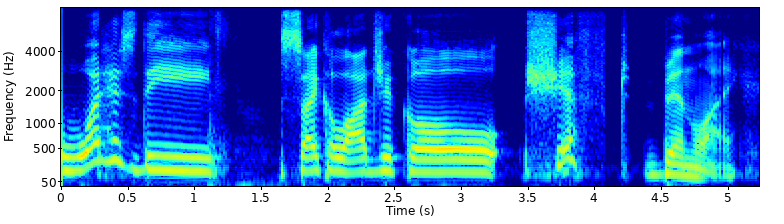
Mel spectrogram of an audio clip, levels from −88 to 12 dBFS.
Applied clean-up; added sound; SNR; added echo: neural separator model SepFormer DNS4.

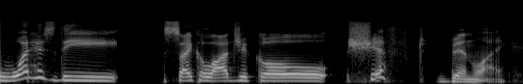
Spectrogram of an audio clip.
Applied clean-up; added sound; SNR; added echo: none; none; none; none.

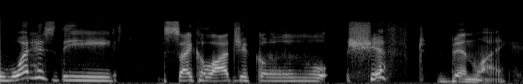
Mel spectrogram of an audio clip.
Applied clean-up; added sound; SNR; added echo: neural diffusion model UNIVERSE++.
